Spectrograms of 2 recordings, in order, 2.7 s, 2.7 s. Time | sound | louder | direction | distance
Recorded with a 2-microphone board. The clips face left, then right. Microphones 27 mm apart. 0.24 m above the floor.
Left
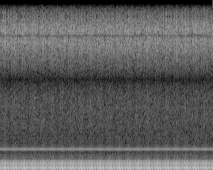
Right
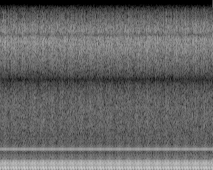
0.0 | an engine running | right 3 dB | 25° right (ahead or behind) | ?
